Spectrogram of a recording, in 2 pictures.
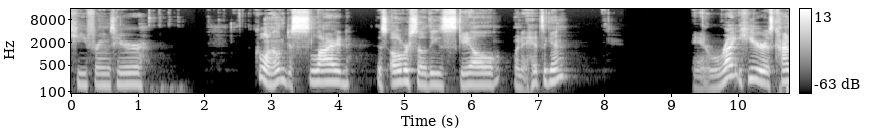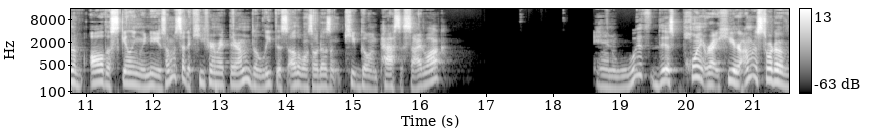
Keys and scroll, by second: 14.3 Delete, 20.0 ctrl+shift+h.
